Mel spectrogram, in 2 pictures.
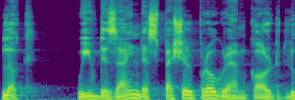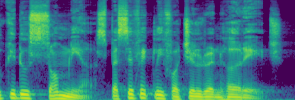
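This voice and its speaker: An actor playing a calm, persuasive research doctor in an audio drama, speaking in a measured, polite, soothing way. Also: male voice, low voice, heavily acted. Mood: earnest, persuasive.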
